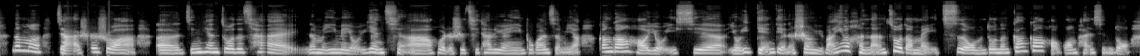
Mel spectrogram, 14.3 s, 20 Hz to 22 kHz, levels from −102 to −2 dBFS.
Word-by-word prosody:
那 330 - +4
么 285 -7 +1 0.2
假 - - +3
设 240 -1 -1
说 225 -4 +2
啊， 185 0 +1 0.2
呃， 175 0 +2
今 210 +5 -1
天 230 -1 +3
做 225 -1 +1
的 215 0 0
菜， 215 -5 -1 0.2
那 200 +1 -1
么 195 -2 -1
因 195 +2 -1
为 190 - 0
有 170 - -4
宴 200 +1 0
请 200 -1 -5
啊， 165 0 +2
或 185 -1 -2
者 - - -3
是 185 -1 -2
其 195 0 -7
它 200 -1 -2
的 195 - -1
原 170 -2 -3
因。 170 +1 -6
不 185 0 -5
管 185 +2 0
怎 205 - -6
么 215 - -6
样， - - -4 0.2
刚 255 +1 +1
刚 265 0 +6
好 175 -7 +3
有 165 -1 -1
一 - - -8
些 180 -2 0
有 170 0 0
一 - - 0
点 210 -1 0
点 220 - -1
的 185 - -3
剩 195 -3 +2
余 155 - -8
吧。 - - +2
因 270 +8 -1
为 310 - +3
很 205 -10 -1
难 195 - +1
做 265 +4 +3
到 175 - +2
每 170 -3 -2
一 - - -11
次 230 - 0
我 180 0 +3
们 175 +1 -6
都 205 0 +2
能 200 0 0
刚 280 +5 0
刚 315 -1 +4
好 - - -1
光 185 +2 -2
盘 195 0 -4
行 200 - -8
动， - - 0
200 Hz, 280 characters per minute, -25 LUFS, 180-230 Hz, 0.2 s, 刚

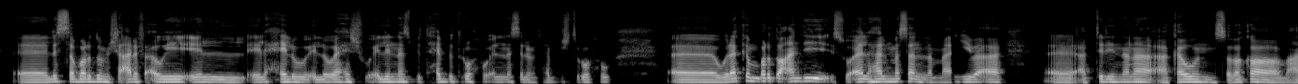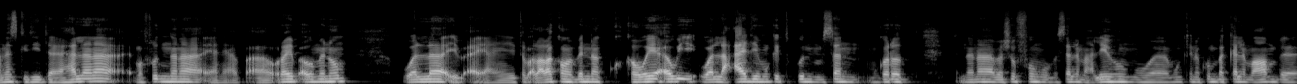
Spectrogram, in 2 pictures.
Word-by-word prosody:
آآ، 105 0 0
لسه 130 +4 +1
برضه 130 +1 +3
مش 115 -2 -2
عارف 120 +1 +1
أوي 120 +1 +2
إيه 115 -1 0
ال 110 -2 -1
إيه 110 - -3
الحلو، 115 0 0
إيه - - -3
اللي 110 +1 0
وِحش 115 +1 -1
وإيه - - -7
اللي 125 - +2
الناس 120 0 0
بتحب 120 +1 -5
ترُوحه 120 -1 -6
وإيه - - -9
الناس 115 +2 -7
اللي 110 -3 -6
ما - - -11
بتحبّش 105 +2 -15
ترُوحه، 115 -1 -8 0.6
آآ 110 -1 +2
ولكن 140 +8 +2
برضه 155 0 +3
عندي 145 -1 +3
سؤال، 125 +3 0
هل 125 +1 +3
مثلًا 135 0 0
لمّا 105 0 -5
ييجي 120 +1 -4
بقى 115 -1 +1 0.4
آآ 100 0 -3
أبتدي 120 +5 -2
إن 115 -1 -2
أنا 115 -3 +1
أكوّن 115 +1 +1
صداقة 110 0 +2
مع 95 -1 -3
ناس 115 +3 -2
جديدة، 110 -2 -3
هل 115 +6 +2
أنا 140 0 +2
المفروض 105 +6 -5
إن 125 0 +2
أنا 125 -3 +2
يعني 95 0 -8
أبقى 95 +1 -5
قريّب 125 +1 +3
أوي 120 - +2
منهم 130 +3 +2 0.6
والّا 120 +2 +4
يبقى - - -2
يعني 95 +2 -6
تبقى 100 - -3
العلاقة 120 +5 +4
ما 120 - +5
بيننا 120 +1 +1
ق 120 - -16
قوية 120 +4 +5
أوي 125 -1 +3
والّا 115 +1 +2
عادي 125 0 +5
ممكن 120 +1 -3
تكون 125 0 -3
مثلًا 115 0 -3
مُجرّد 115 +2 -1 0.5
إن 110 - -11
أنا 120 +1 0
باشوفهم 120 +2 -4
وباسلّم 110 +2 -6
عليهم 120 +4 -1
وممكن 105 +2 -8
أكون 120 +2 -7
باتكلّم 115 +1 -4
معاهم 115 +3 0
ب 115 - -10
115 Hz, 185 wpm, -23 LUFS, 110-125 Hz, 0.6 s, ما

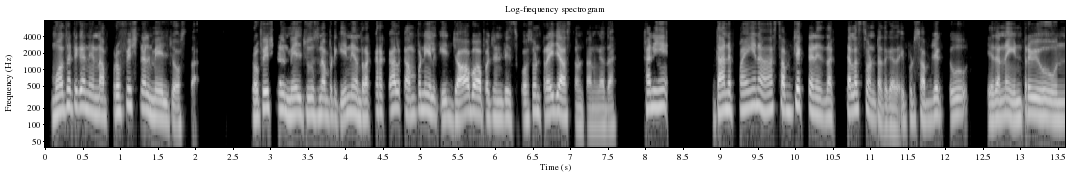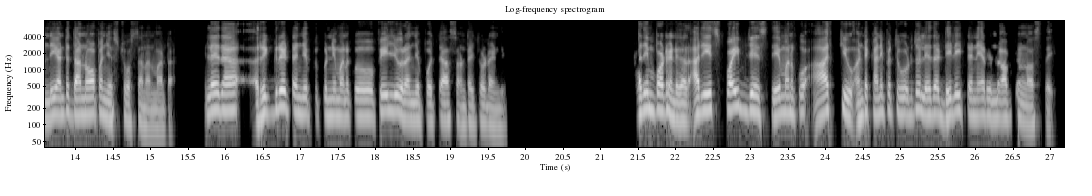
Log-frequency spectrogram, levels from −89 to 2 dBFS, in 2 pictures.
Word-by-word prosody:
మొదటిగా 210 +4 +2
నేను 165 -2 0
నా - - +3
ప్రొఫెషనల్ 195 +1 0
మెయిల్ 135 -3 +1
చూస్తా. 105 +1 -4 0.8
ప్రొఫెషనల్ 190 +4 +1
మెయిల్ 155 0 +2
చూసినప్పటికీ 150 -4 -1
నేను 160 -3 +1
రకరకాల 180 +5 -1
కంపెనీలకి 160 -3 -1 0.2
జాబ్ 165 +6 +5
అపార్చునిటీస్ 135 -2 -4
కోసం 135 +7 -2
ట్రై 155 +1 +3
చేస్తుంటాను 105 -8 -1
కదా! 100 0 -4 0.5
కానీ, 210 +1 +4 0.8
దాని 190 +2 +4
పైన 210 +4 +1 0.3
సబ్జెక్ట్ 185 +3 +2
అనేది 150 -4 -1
నాకు 140 - -8 0.2
తెలుస్తుంటది 135 - -2
కదా. 100 - -3
ఇప్పుడు 130 +2 -9
సబ్జెక్టూ 140 +3 -2 0.5
ఏదన్నా 140 +3 +2
ఇంటర్వ్యూ 150 +2 +1 0.2
ఉంది 130 +3 0
అంటే 155 +4 -3
దాన్ని 150 0 +3
ఓపెన్ 160 -3 -2
చేసి 125 - -7
చూస్తాననమాట. 90 -6 -7 0.6
లేదా 185 -1 +6 0.5
రిగ్రెట్ 190 +4 +4
అని 155 -1 -1
చెప్పి 155 - -10
కొన్ని 145 -1 -2
మనకు 140 0 -3 0.3
ఫెయిల్యూర్ 175 -4 +3
అని 125 - -3
చెప్పి 120 - -12
వచ్చేస్తా 120 +1 -2
ఉంటాయి 105 0 -7
చూడండి. 105 -5 -6 1.8
అది - - +4
ఇంపార్టెంట్ 180 -6 +4
కాదు. 125 - +1
అది 175 +4 +5
స్వైప్ 190 0 +4
చేస్తే 155 -4 -1
మనకు 165 0 -1 0.3
ఆర్చీవ్ 170 -2 +2
అంటే 145 +6 0
కనిపించకూడదు. 155 0 -2
లేదా 155 +1 +1
డిలీట్ 175 +3 0
అనే 145 0 -1
2 135 -1 -3
ఆప్షన్‌లు 130 -4 -6
వస్తాయి. 110 - -13
155 Hz, 140 wpm, -23 LUFS, 130-180 Hz, 1.8 s, లేదా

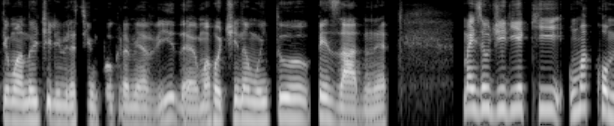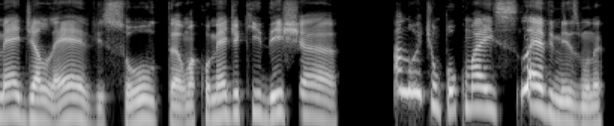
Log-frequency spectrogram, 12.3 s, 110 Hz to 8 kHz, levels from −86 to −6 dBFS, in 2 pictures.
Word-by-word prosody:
ter - - -1
uma 125 -2 +2
noite 125 +1 +1
livre 115 -1 -2
assim 115 0 -5
um 105 - -6
pouco 105 -1 -9
na 110 - 0
minha 105 -1 -2
vida 110 +10 -3
é 95 - 0
uma 105 +3 0
rotina 130 +2 0
muito 130 +2 +1
pesada, 100 - +1
né. 100 +3 -2 0.8
Mas 200 0 +3
eu 205 - +3
diria 195 +1 +1
que 195 -1 -4
uma 205 +4 0
comédia 155 -8 +2
leve, 125 -3 0
solta, 115 +1 -1
uma 115 +3 -1
comédia 150 +5 0
que 170 0 -6
deixa 150 -4 0 0.5
a 375 - 0
noite 345 -8 +1
um 210 - -2
pouco 185 +3 -3
mais 200 -3 0
leve 205 - +6
mesmo, 120 -6 -1
né. 110 +2 -2
140 Hz, 175 wpm, -24 LUFS, 115-180 Hz, 0.8 s, leve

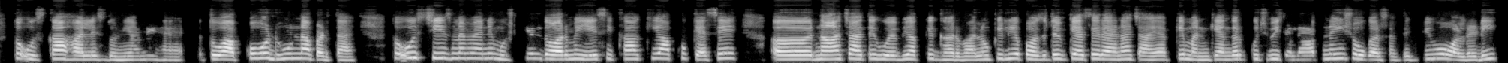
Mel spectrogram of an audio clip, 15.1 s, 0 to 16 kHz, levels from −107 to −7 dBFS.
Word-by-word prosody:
तो 280 - 0
उसका 260 +4 +4
हल 220 0 +1
इस 210 -2 -7
दुनिया 205 0 -4
में 215 +1 -12
है। 190 -1 -9 0.3
तो 245 - +4
आपको 230 +5 +4
वो 305 +1 +3
ढूँढना 280 +2 0
पड़ता 205 -5 -2
है, 190 0 -4 0.4
तो 285 - -1
उस 320 0 -1
चीज़ 300 -3 0
में 295 - -2
मैंने 290 0 -4
मुश्किल 270 +3 -8
दौर 245 -1 +7
में 255 +1 -3
ये 240 -1 0
सीखा 255 +1 0
कि 290 - -9
आपको 270 +2 -8
कैसे 230 +6 -2
अ, - - -9 0.8
ना 245 +1 +5
चाहते 255 -1 +3
हुए 240 -2 0
भी 235 +4 -3
आपके 245 +1 -1
घरवालों 205 0 -3
के 265 - -3
लिए 275 +2 +1
पॉज़िटिव 240 +1 +1
कैसे 260 0 +3
रहना, 240 0 +1
चाहे 210 -3 -2
आपके 220 +5 -4
मन 215 -4 -3
के 230 - -2
अंदर 230 +2 -1
कुछ 245 -2 -8
भी 250 0 -2
चल 225 -3 -12
रहा 220 - -7
है, 220 - -3
आप 225 +3 -9
नहीं 275 +1 -3
शो 265 -2 0
कर 210 - +2
सकते 195 0 -13
क्योंकि 200 +7 -11
वो 270 -2 +1
ऑलरेडी 205 +6 -2
240 Hz, 225 wpm, -24 LUFS, 215-265 Hz, 0.8 s, दौर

